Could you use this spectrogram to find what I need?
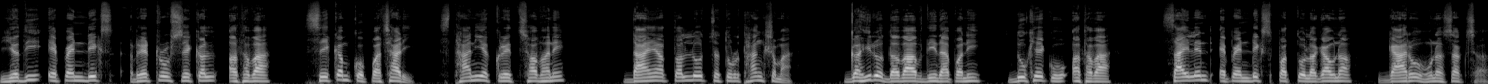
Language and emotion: Nepali, neutral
